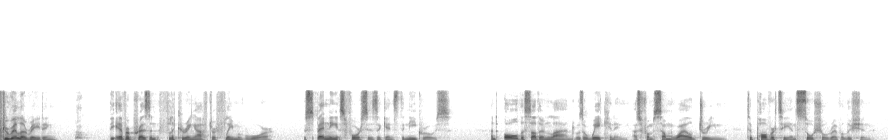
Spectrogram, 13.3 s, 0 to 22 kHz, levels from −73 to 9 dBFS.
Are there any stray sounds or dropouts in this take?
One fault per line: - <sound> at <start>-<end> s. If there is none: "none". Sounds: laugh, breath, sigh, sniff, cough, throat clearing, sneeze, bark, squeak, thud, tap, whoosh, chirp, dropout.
- bark at 1.1-1.4 s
